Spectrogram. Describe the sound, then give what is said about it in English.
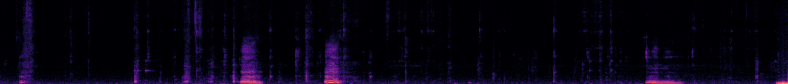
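Someone chews a crunchy, glazed blueberry scone: sparse, faint crunching clicks spread over several seconds, broken by a few short hummed vocal sounds and a louder burst near the end. “It's nice and crunchy on the outside.”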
